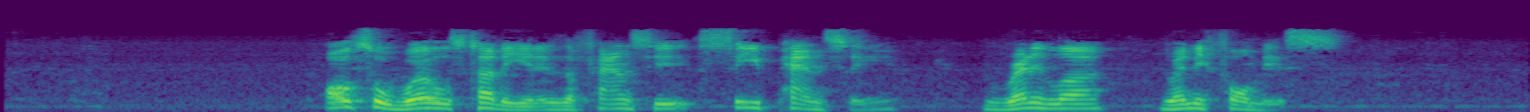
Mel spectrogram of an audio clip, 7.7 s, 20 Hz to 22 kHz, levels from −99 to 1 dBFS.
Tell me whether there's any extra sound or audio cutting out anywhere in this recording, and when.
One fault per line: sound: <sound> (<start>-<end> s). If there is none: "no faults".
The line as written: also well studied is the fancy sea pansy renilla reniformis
no faults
